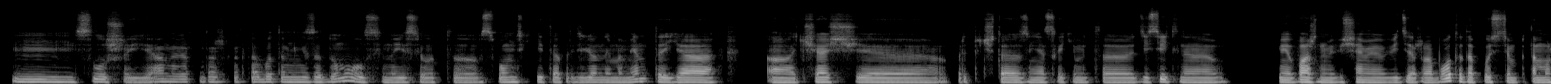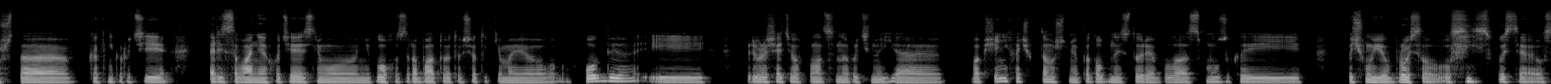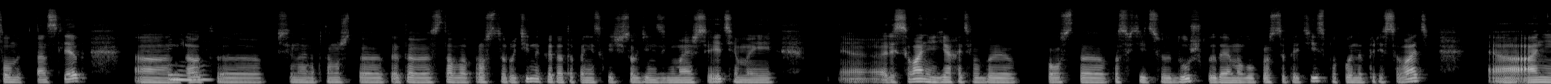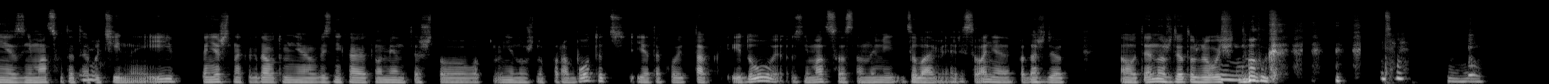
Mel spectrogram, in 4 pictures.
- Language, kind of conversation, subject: Russian, advice, Как мне справиться с творческим беспорядком и прокрастинацией?
- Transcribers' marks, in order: laugh; laugh; tapping; laughing while speaking: "долго"; laugh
